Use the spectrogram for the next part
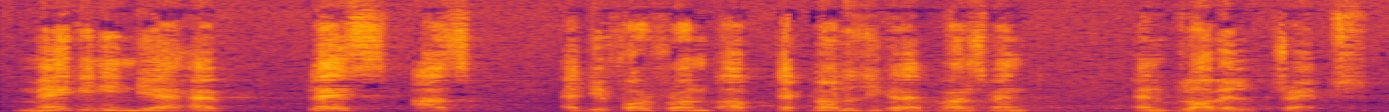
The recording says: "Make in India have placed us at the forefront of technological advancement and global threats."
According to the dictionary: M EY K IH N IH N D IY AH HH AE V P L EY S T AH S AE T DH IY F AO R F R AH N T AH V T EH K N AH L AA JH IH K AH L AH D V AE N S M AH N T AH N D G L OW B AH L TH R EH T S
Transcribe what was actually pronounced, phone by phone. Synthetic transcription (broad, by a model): M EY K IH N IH N D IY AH HH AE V P L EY S AH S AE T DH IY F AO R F R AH N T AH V T EH K N AH L AA JH IH K AH L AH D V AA N S M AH N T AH N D G L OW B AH L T R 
